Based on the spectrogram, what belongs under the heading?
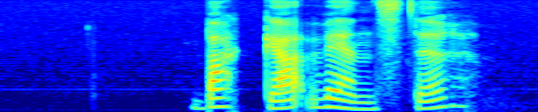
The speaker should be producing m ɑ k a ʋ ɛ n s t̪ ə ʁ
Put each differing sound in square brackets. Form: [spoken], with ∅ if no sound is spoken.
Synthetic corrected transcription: [b] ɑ k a ʋ ɛ n s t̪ ə ʁ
